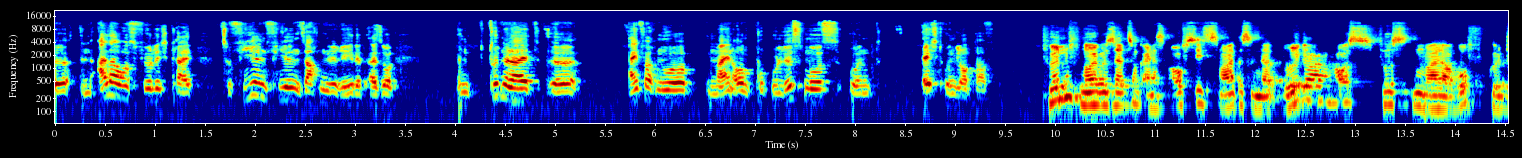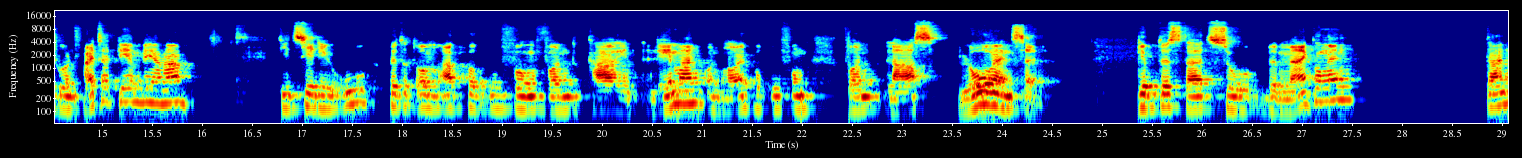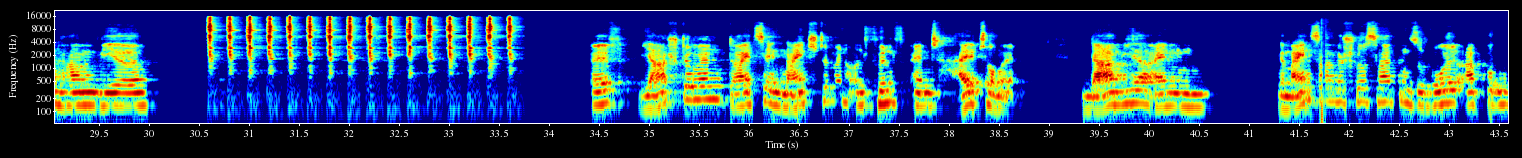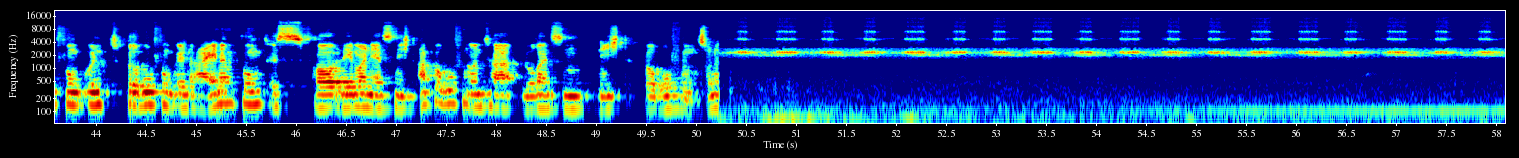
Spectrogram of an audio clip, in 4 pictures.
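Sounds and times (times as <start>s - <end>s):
clock-like ticking: 30.6s - 33.8s
cricket chirping: 50.2s - 58.0s.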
